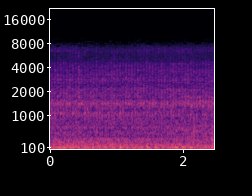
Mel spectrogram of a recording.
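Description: Vehicle engine idling with a steady low rumble.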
